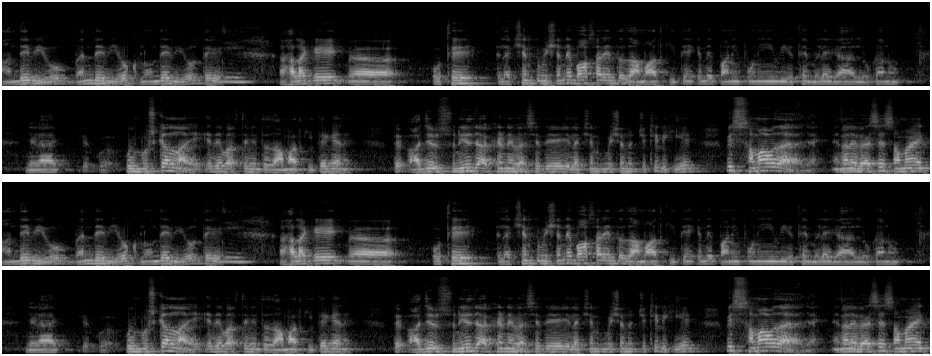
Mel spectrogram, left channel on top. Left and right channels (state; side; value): identical; both; correlation 1.00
